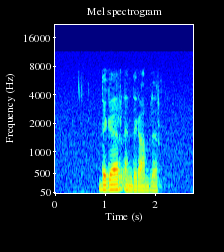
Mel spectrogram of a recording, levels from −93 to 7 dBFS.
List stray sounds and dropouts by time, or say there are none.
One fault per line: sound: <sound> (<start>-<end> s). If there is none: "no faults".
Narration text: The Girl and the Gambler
no faults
